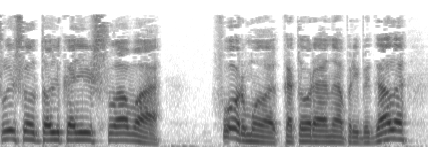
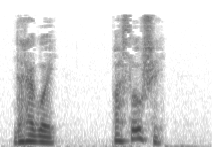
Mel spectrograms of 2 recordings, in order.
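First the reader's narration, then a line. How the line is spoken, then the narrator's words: Whisper. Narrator (Russian): она шепнула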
